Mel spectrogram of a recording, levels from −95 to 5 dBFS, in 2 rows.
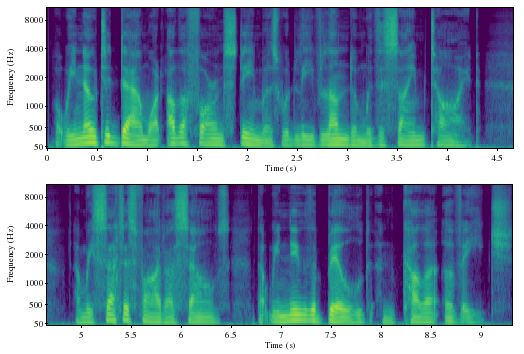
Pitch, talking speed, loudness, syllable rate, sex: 105 Hz, 180 wpm, -20 LUFS, 4.8 syllables/s, male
